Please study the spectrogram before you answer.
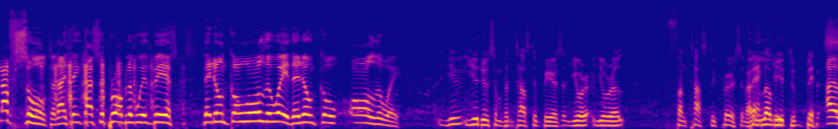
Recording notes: Stockholm Beer & Whisky Festival 2023. Set out to the Stockholm Beer and Whisky Festival at it’s new venue.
